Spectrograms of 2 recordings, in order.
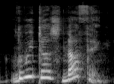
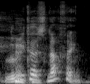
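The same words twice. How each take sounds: First: Louis hit much higher; stress on Louis. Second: Said in the usual way. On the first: Shown as a demonstration. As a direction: push "Louis" up in outrage.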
